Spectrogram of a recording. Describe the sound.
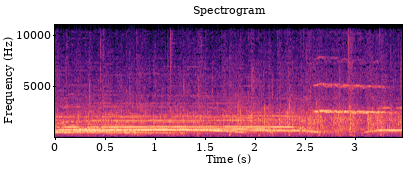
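An audience applauds loudly to welcome a comedian, a dense, steady roar of clapping with some voices mixed in, sustained throughout.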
